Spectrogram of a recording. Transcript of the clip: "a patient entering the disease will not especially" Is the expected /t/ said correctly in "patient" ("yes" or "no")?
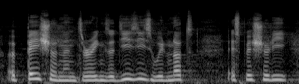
no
